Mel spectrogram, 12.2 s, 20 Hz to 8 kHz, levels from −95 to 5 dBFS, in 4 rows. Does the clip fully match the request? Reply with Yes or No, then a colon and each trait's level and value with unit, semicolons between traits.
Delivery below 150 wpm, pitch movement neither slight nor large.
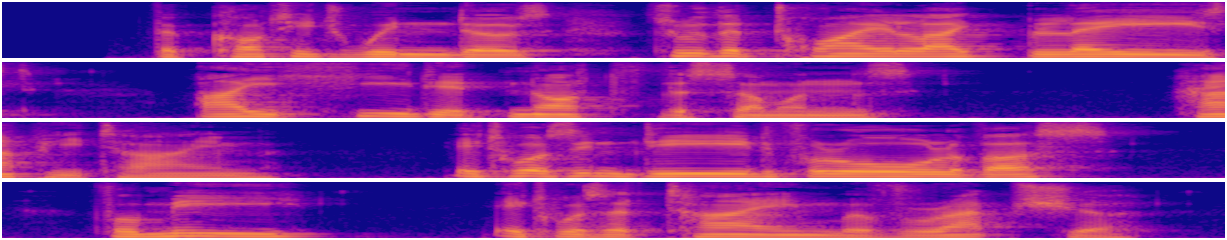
Yes: average, 140 wpm; average, 3.4 semitones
